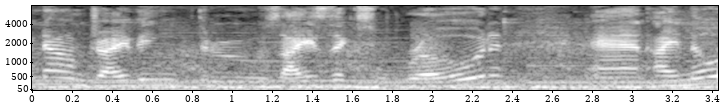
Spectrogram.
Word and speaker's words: Zzyzx: the heck is that and how do you pronounce that word so it's size X so I'm driving this road it's super long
